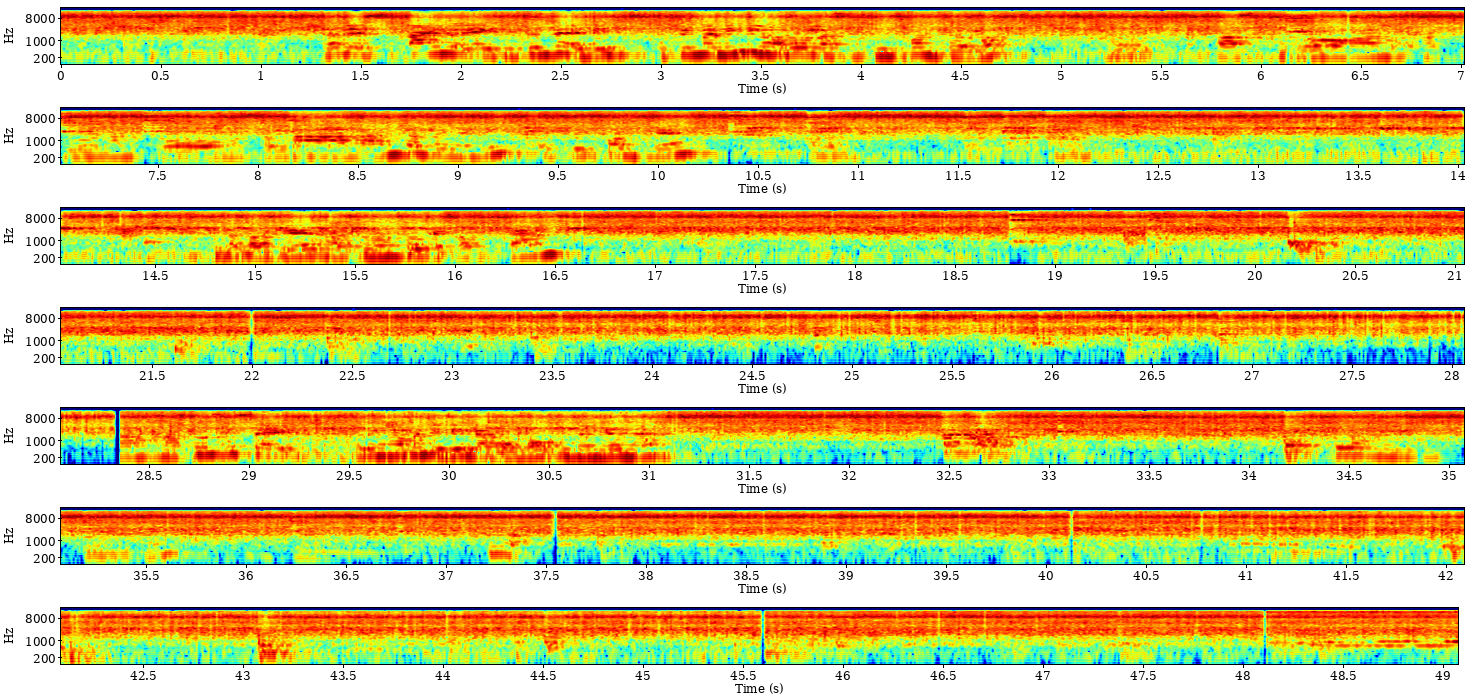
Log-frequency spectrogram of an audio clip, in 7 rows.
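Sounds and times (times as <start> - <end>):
onions frying in oil: 0.0 - 49.0.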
